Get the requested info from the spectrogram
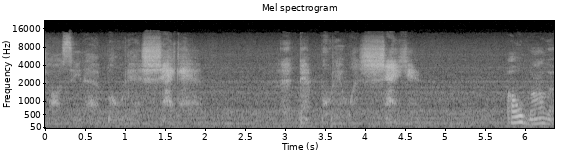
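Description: Quiet whispering and breathy hissing from a person's mouth, in two short spells, with faint lip clicks, then a brief voiced sound just before the end.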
